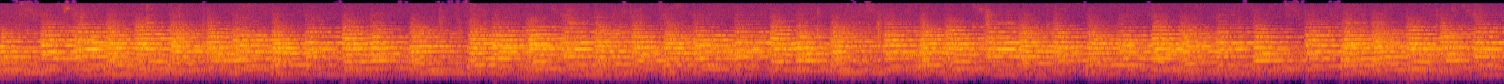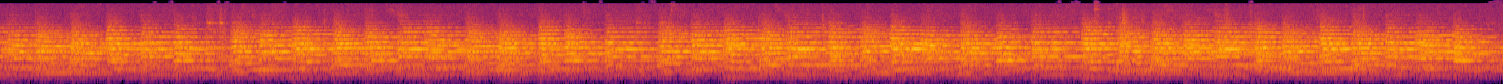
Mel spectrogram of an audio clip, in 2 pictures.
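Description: A ring of six church bells being rung full-circle with ropes, one bell striking after another in a steady, continuous sequence, heard from the ringing chamber beneath the bells.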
